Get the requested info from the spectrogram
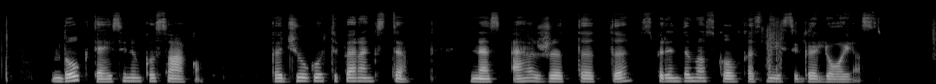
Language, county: Lithuanian, Telšiai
